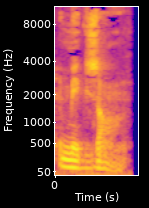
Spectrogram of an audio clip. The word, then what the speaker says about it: Michaung: अंग्रेजी में जो इसकी स्पेलिंग है वो है MICHAUNG, लेकिन आकाशवाणी का उच्चारण है मिगजाम।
